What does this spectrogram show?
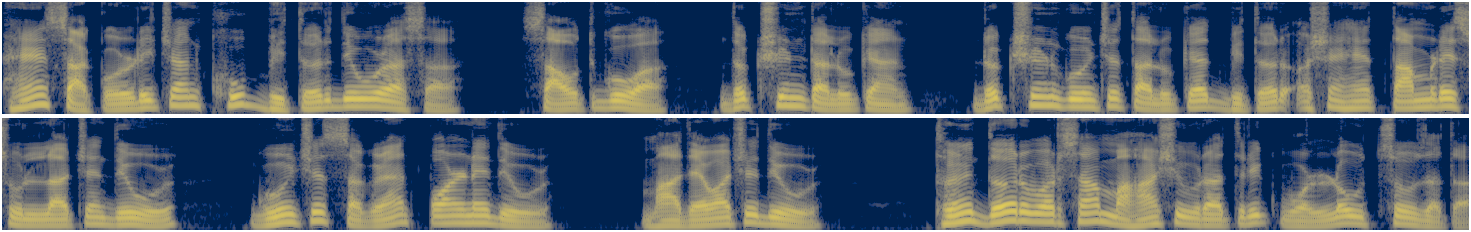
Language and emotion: Goan Konkani, neutral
